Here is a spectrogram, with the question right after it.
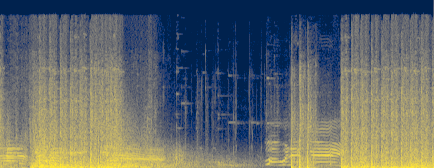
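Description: Rapid bursts of gunfire crackle in the Company of Heroes video game during a World War II tutorial battle, with sharp volleys near the end and a voice talking over the combat.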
